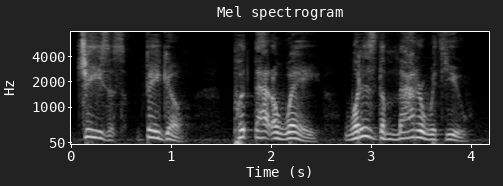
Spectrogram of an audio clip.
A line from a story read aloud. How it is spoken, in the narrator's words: one of the figures yelled in Isra's voice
